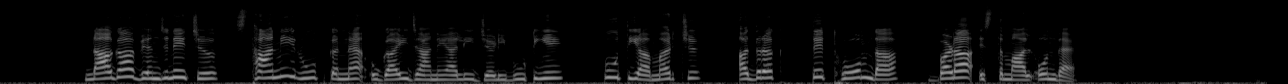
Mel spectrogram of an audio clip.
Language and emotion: Dogri, neutral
